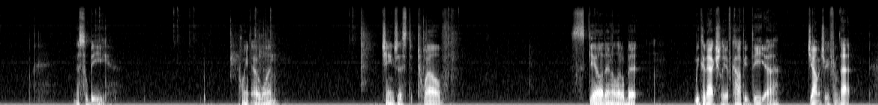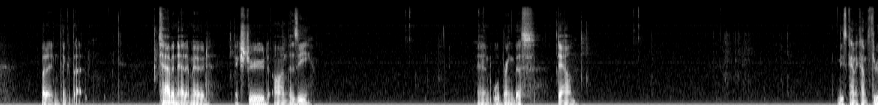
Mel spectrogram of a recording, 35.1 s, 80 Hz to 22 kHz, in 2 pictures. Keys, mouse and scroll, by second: 1.8 click, 3.7 click, 11.4 s, 16.9 middle click, 20.5 Tab, 22.0 e, 27.0 alt+click, 28.6 g, 30.5 middle click, 31.9-32.3 scroll up 3, 32.4 shift+middle click, 33.2 middle click.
